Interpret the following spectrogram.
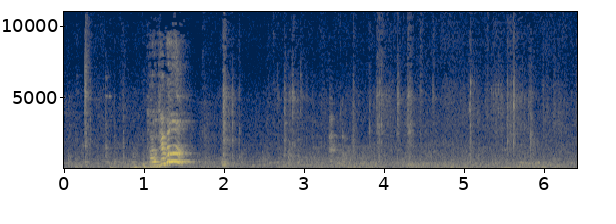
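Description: A man's single short shout about a second in, a martial-arts cry during a staff demonstration, followed by faint scattered taps and rustles.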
